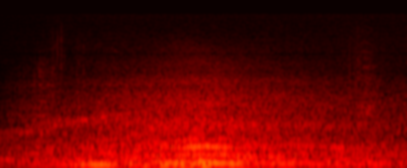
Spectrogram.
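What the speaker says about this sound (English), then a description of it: "up top here, we'll power the machine up." A SMAW welding machine powers up with a steady, rising hum and whir that holds level for several seconds at close range, no talking over it.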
